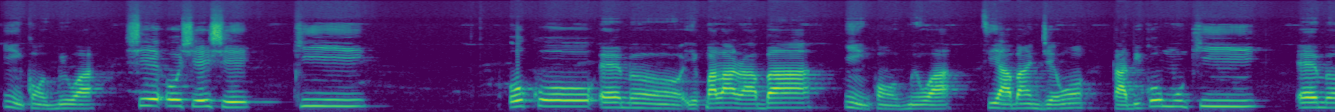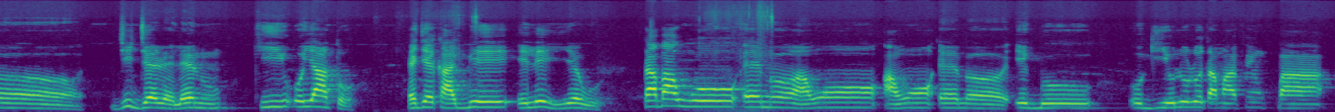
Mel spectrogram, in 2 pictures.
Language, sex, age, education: Yoruba, male, 30-45, tertiary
